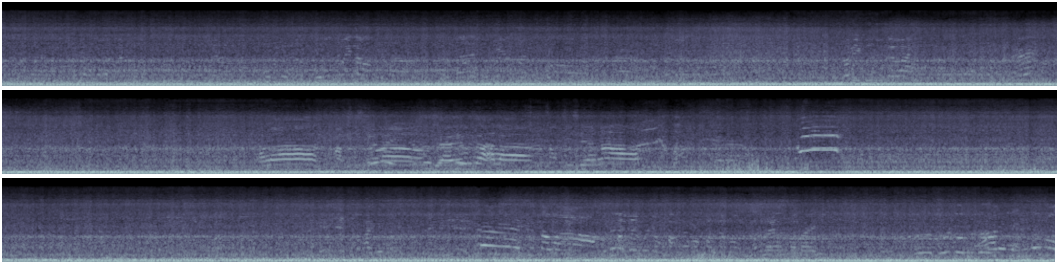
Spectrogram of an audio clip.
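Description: Passenger boat's engine running steadily at cruising speed: a loud, unchanging low drone.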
